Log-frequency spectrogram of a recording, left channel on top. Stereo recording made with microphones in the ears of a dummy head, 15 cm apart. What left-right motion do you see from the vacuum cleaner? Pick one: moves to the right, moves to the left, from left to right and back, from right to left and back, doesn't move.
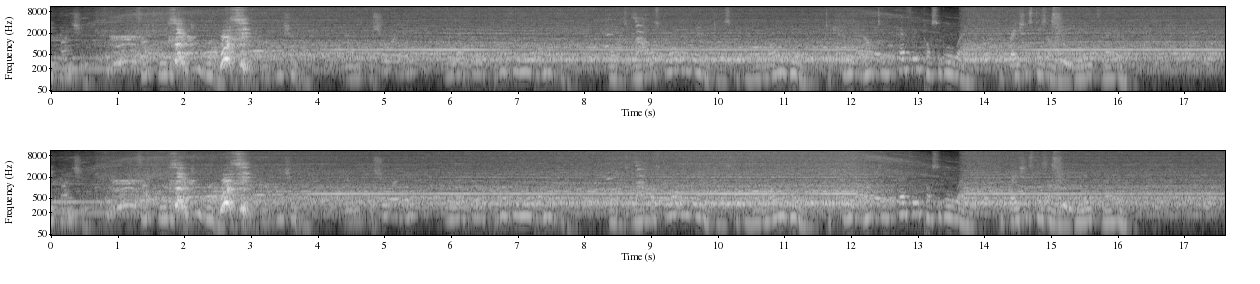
from left to right and back.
